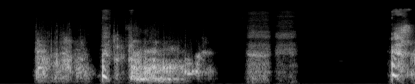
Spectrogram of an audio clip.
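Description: Cosmetics jars, bottles and lipsticks swept off a dressing table and clattering onto a tiled floor, with a sharp clatter near the end. A woman's distressed vocal sound, a cry or groan, is mixed in.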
